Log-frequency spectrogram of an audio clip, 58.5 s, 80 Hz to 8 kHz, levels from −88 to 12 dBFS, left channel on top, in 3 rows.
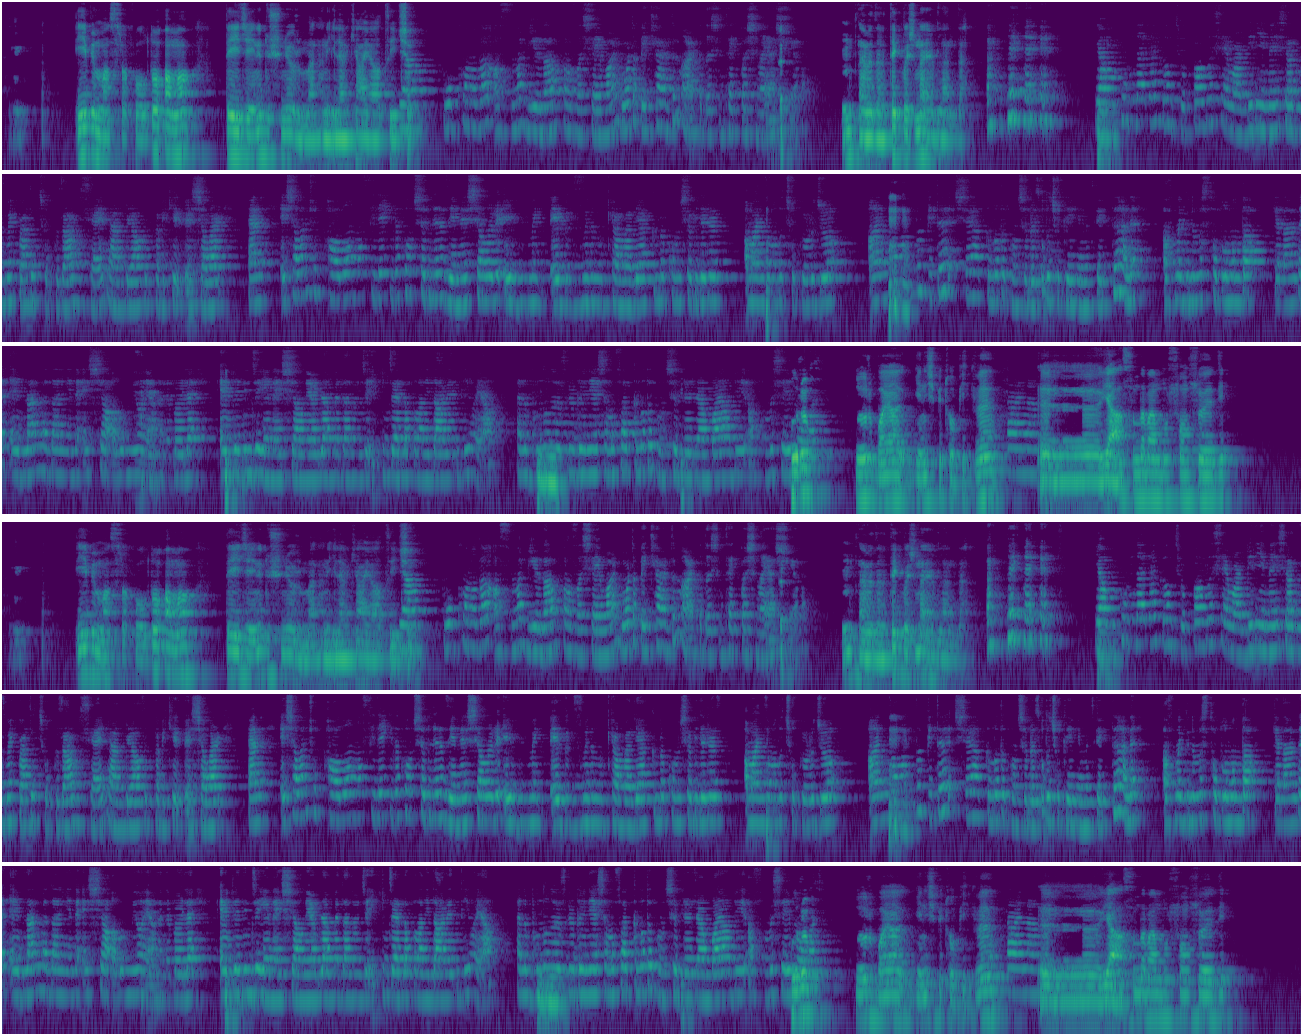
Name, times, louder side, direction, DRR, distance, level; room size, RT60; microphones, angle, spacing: voice 1, 1.1-2.9 3.4-6.2 12.6-14.5 16.4-16.5 32.8-33.1 41.2-41.3 47.0-47.3 50.8-51.1 51.8-54.0 54.5-57.3, left 4 dB, 75° left, 10 dB, 0.9 m, -30 dB
voice 2, 6.0-6.3 6.6-11.9 14.8-15.8 16.4-22.9 23.2-30.3 30.6-32.0 32.5-36.5 36.9-42.0 42.2-46.4 46.7-51.2 54.0-54.6, right 3 dB, 35° right, -3 dB, 1.7 m, -39 dB
12.0 x 6.8 x 4.9 m, 0.77 s
head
